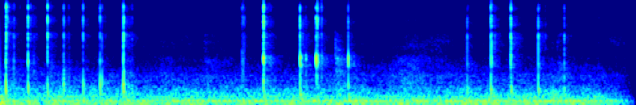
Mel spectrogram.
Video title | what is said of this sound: Caramel Apple Pastries from thelittleblogofvegan.com | listen to how crispy these are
